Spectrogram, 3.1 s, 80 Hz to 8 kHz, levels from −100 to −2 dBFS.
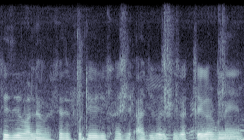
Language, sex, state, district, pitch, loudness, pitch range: Hindi, male, Madhya Pradesh, Umaria, 105 Hz, -17 LUFS, 105-110 Hz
